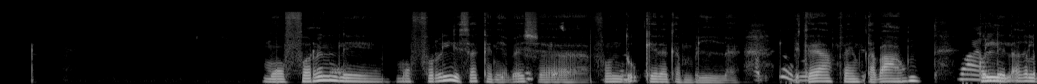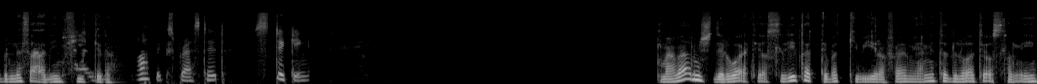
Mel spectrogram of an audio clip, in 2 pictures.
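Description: From 4.57 to 11.8 s the talker keeps dipping away, at 4.57, 7.49, 8.16, 9.55 and 10.03 s, dropping as much as roughly 40 dB: likely speech suppressed in double talk, the echo canceller turning the talker down along with the loudspeaker echo while both sides talk.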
